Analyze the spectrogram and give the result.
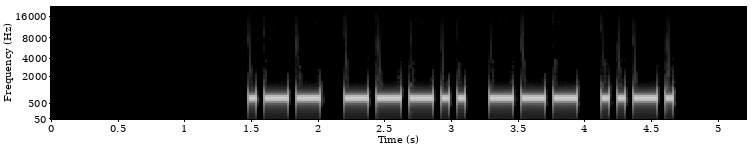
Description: Morse code, heard as a keyed tone, about 20 wpm, 700 Hz. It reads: W8OF
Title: USA Call Signs - 4 Characters - 20wpm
